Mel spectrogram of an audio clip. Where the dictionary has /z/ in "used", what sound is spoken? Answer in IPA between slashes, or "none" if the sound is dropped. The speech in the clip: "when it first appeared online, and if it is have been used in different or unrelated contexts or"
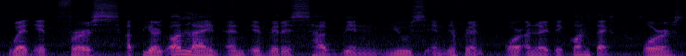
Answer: /s/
